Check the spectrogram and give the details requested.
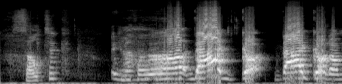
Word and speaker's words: Celtic: forgive that even though it's supposed to be pronounced Celtic and anybody who says Celtic to my face I swear I'll get mad watch for in another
